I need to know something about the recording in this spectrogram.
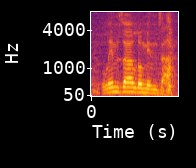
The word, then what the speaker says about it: Limsa Lominsa: Lim Lominsa Limsa Lominsa.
